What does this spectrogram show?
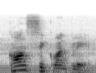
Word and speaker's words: consequently: Now you have to emphasize the first syllable. Consequently. Consequently. Consequently. Consequently. No. The first syllable is accented.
